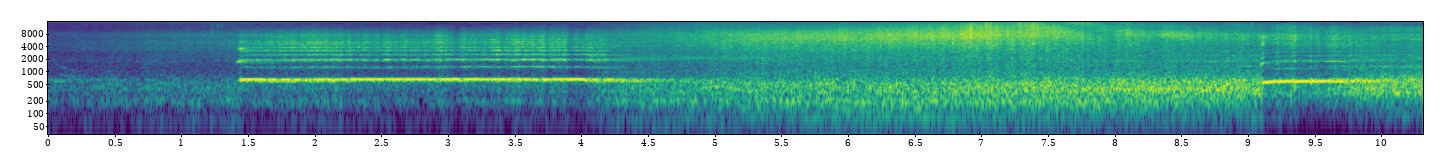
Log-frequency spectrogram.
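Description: Steam whistle of a rebuilt Bulleid Merchant Navy class Pacific: one long steady blast starting about a second and a half in. It is followed by the noise of the locomotive and its coaches running past, which builds and then holds, and a second, shorter whistle near the end.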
